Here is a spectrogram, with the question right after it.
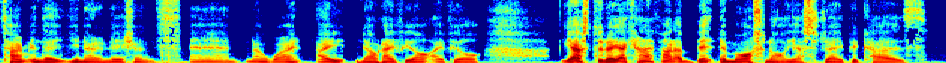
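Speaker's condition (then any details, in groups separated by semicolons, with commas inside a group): Down syndrome; disability since childhood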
